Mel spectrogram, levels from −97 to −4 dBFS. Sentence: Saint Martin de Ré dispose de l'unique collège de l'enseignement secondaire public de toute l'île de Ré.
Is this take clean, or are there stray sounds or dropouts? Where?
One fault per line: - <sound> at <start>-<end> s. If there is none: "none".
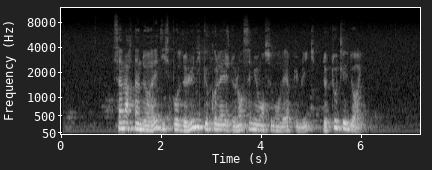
none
